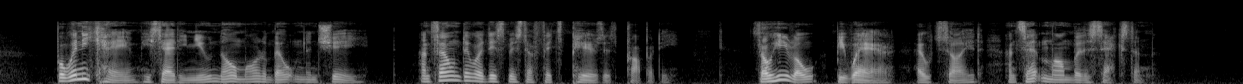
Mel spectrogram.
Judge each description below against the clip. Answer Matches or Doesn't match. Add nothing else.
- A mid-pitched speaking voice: Doesn't match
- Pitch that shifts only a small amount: Doesn't match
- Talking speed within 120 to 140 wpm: Doesn't match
